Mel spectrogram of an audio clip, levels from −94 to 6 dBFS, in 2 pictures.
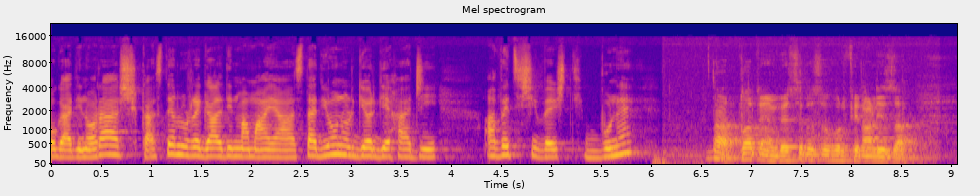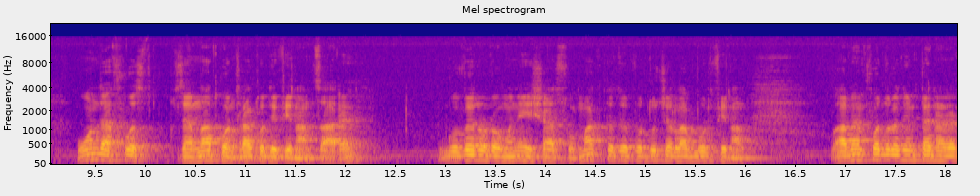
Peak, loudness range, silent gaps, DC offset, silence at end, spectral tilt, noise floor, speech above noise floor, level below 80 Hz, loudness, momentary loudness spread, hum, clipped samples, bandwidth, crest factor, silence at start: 0 dBFS; 5 LU; none; under 0.1%; 0 s; -5 dB/octave; -45 dBFS; 29 dB; -48 dBFS; -16 LUFS; 12 LU; none; under 0.1%; 16 kHz; 16 dB; 0 s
